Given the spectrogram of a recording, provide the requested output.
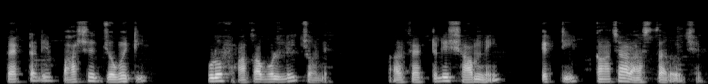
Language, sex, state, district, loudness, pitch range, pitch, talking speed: Bengali, male, West Bengal, Jhargram, -20 LUFS, 110-155 Hz, 120 Hz, 135 wpm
